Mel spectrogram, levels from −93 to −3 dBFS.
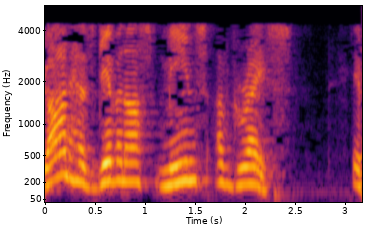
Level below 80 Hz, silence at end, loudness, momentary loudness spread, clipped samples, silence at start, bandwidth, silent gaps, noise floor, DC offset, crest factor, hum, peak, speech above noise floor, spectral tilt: -62 dBFS; 0 s; -20 LUFS; 9 LU; under 0.1%; 0 s; 4.6 kHz; none; -59 dBFS; under 0.1%; 16 dB; none; -4 dBFS; 40 dB; -10 dB/octave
